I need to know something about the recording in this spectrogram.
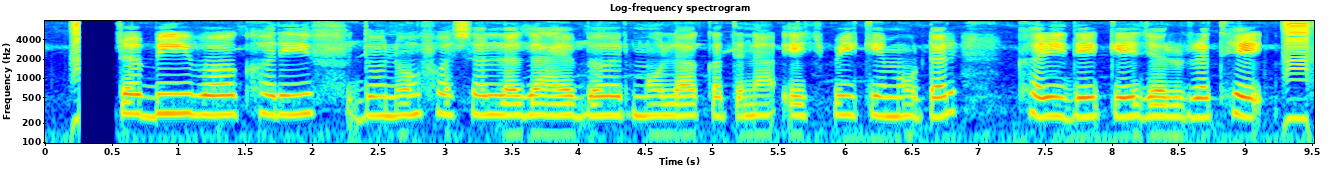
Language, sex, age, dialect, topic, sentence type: Chhattisgarhi, female, 18-24, Central, agriculture, question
